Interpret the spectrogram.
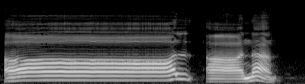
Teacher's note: मद्दे लाजिम कलमे मुखफ़फ़ को 5 अलिफ के बराबर खींच कर पढ़िए।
